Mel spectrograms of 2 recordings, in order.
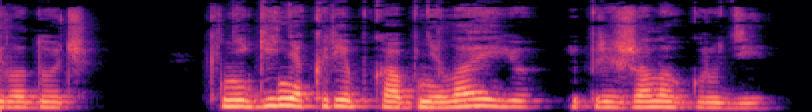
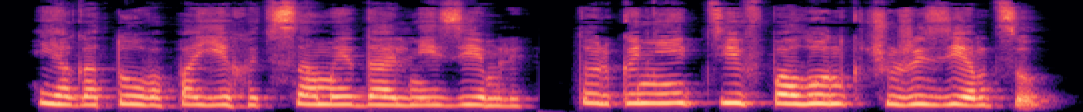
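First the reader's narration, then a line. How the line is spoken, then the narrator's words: Tearful princess. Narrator (Russian): сквозь слезы проговорила княжна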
